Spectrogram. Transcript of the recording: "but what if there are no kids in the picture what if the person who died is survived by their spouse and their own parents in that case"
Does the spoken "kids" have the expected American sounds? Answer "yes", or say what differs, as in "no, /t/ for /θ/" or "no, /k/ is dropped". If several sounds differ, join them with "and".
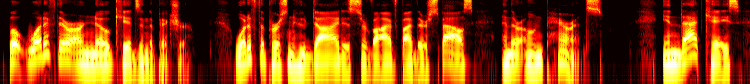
yes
